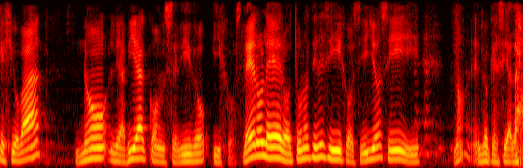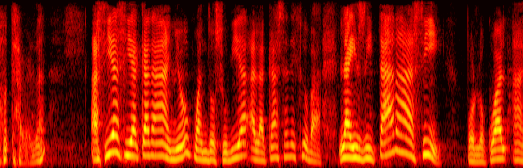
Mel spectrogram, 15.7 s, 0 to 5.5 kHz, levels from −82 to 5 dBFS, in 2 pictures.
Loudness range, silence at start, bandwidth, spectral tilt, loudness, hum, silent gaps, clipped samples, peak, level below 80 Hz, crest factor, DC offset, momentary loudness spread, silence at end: 5 LU; 0 s; 5.4 kHz; -8.5 dB/octave; -25 LUFS; none; none; under 0.1%; -6 dBFS; -62 dBFS; 20 dB; under 0.1%; 13 LU; 0 s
